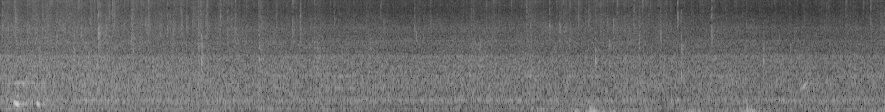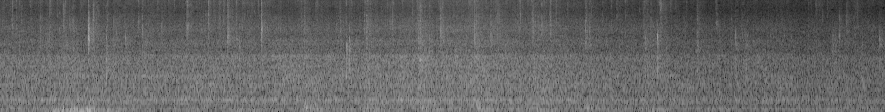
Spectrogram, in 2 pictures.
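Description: Rain falling on a wet tiled rooftop terrace: a steady hiss with many scattered sharp drop clicks, growing a little fainter over the last few seconds.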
